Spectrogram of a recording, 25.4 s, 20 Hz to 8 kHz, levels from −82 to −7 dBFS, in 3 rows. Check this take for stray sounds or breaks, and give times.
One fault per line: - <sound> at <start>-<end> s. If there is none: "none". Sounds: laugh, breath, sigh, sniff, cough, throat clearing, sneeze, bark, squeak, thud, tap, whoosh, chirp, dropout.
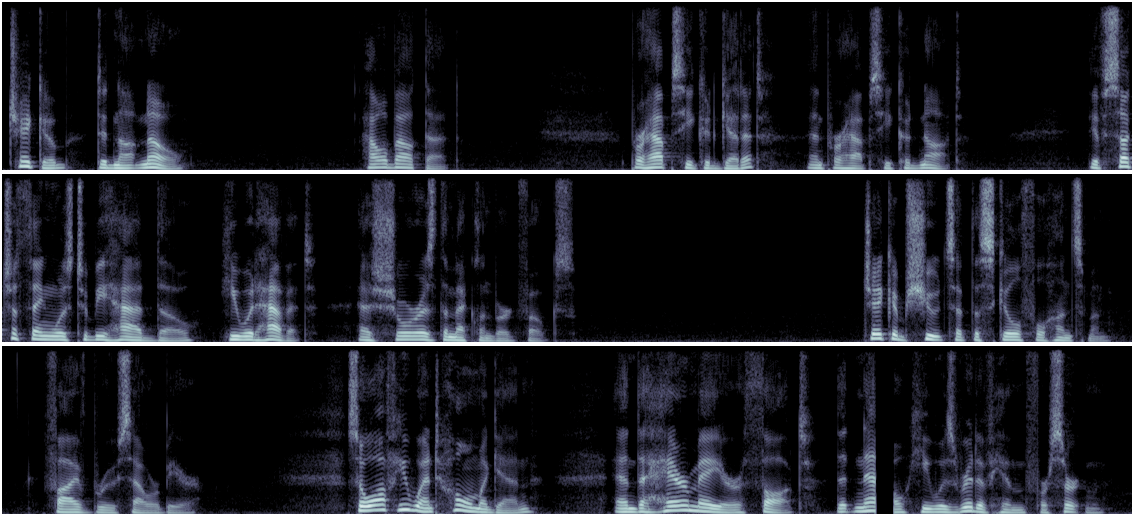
- dropout at 23.5-23.6 s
